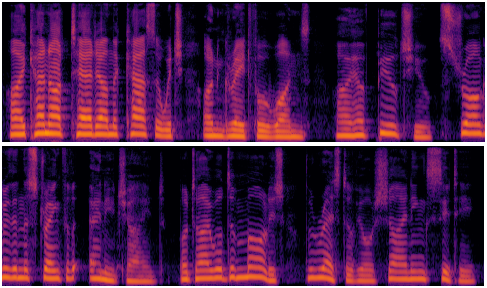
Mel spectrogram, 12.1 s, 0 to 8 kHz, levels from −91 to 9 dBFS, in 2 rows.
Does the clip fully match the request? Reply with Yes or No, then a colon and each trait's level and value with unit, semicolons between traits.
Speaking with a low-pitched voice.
No: medium, 155 Hz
